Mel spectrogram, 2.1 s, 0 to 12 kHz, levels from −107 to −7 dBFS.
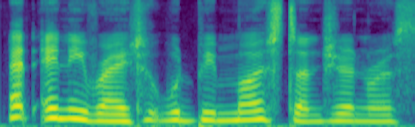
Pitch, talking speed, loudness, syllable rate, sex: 195 Hz, 230 wpm, -17 LUFS, 6.2 syllables/s, female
